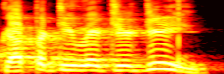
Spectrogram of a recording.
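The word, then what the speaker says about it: captivated: क पर दो मात्रा कैवेटेड टी पर छोटी की मात्रा प आधा आएगा कैप्टिवेटेड कैप्ट त हाफ है ये इस पर स्ट्रेस नहीं होगा हल्का स्ट्रेस डालेंगे कैप्टिवेटेड [नाक से की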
